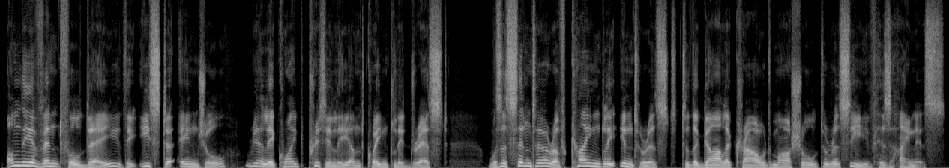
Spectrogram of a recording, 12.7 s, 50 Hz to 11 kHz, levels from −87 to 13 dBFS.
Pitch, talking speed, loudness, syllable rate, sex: 145 Hz, 135 wpm, -19 LUFS, 4.2 syllables/s, male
